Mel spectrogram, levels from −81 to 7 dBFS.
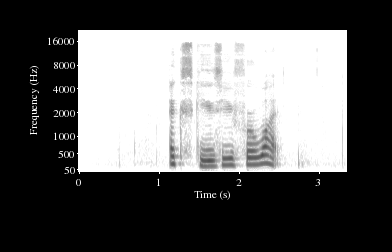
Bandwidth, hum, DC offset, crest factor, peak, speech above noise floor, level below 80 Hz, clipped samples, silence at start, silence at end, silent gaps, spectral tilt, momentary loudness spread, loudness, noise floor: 16 kHz; none; under 0.1%; 18 dB; -14 dBFS; 43 dB; -80 dBFS; under 0.1%; 1.15 s; 0.9 s; none; -6.5 dB/octave; 6 LU; -30 LUFS; -71 dBFS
